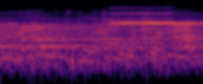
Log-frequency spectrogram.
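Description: A referee's whistle blown to end the play once the ball carrier is down, a steady shrill tone starting about halfway through and the loudest sound here. Players' voices shout on the field beneath it.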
